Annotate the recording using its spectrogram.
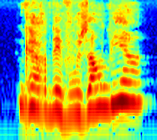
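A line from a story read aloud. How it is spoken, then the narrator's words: Exclaimed. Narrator (French): s'écria Ivanhoé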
